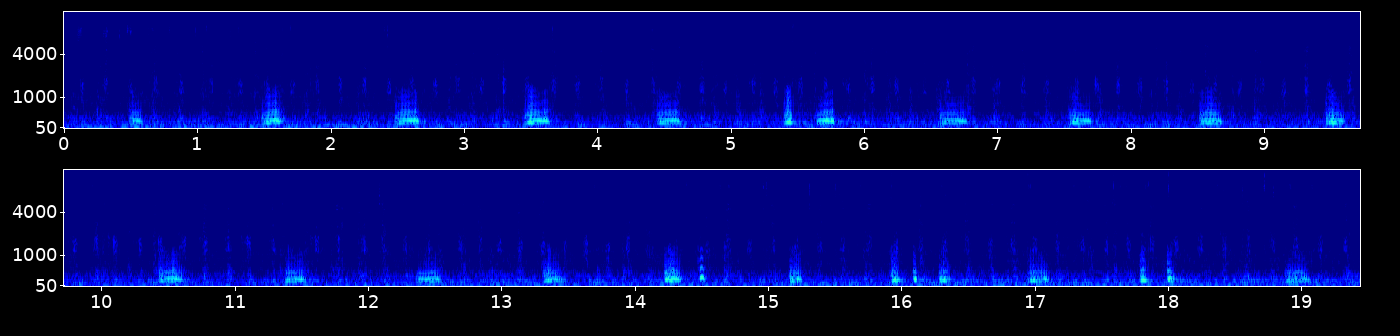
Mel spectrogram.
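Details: Guinea pig breathing heavily: short, low, raspy puffs repeated about once a second, steady and even throughout, with a faint hum in the background.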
